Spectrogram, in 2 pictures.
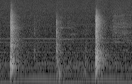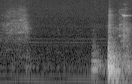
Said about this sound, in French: La femme frappe à une porte.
